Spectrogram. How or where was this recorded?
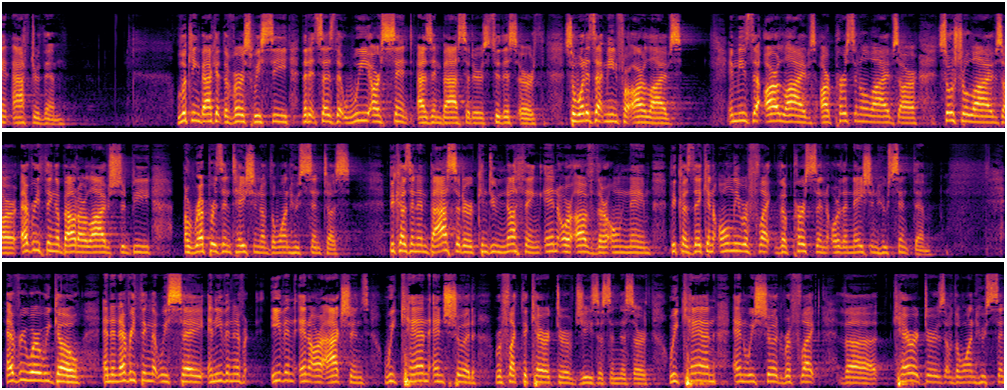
live audience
